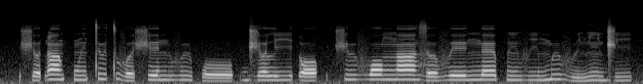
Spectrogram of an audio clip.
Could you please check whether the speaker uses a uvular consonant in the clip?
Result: no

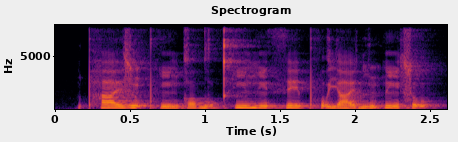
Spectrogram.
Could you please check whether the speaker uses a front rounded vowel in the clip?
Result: no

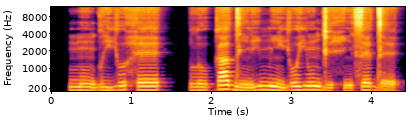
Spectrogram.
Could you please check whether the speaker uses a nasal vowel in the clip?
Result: yes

